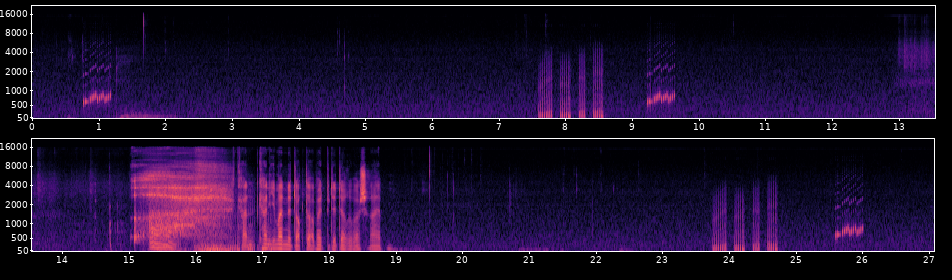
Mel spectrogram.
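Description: Short electronic game chimes and blips sound now and then.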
